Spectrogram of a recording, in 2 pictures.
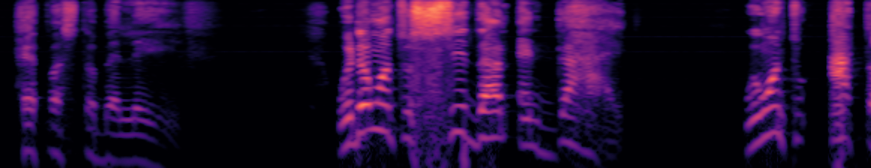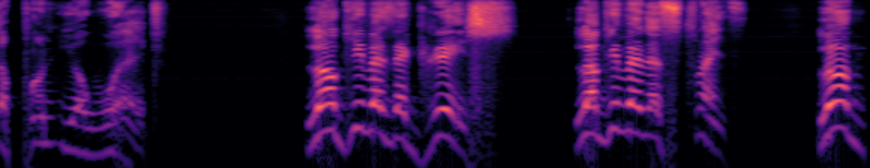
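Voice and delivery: measured prayer building to fervent pleading; congregational prayer. Real, not acted. Leads a prayer.

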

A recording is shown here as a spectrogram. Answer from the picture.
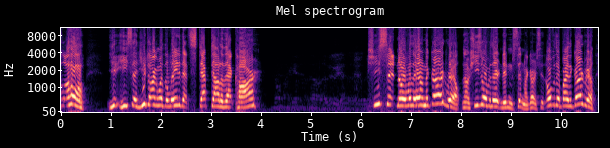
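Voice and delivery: officer points her out, lightly voiced.

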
